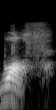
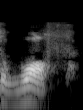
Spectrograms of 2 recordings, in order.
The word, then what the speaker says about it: Wath: the devil lived in waff now i'm assured by my mum who is a yorkshire last from bridlington that it is pronounced woth this is the story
